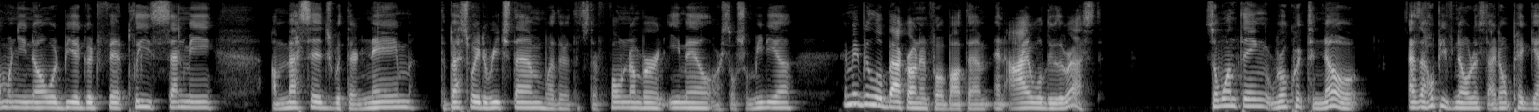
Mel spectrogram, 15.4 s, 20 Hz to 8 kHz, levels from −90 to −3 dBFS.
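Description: Listening through this speech recording, nothing stood out as a technical problem at any point.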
